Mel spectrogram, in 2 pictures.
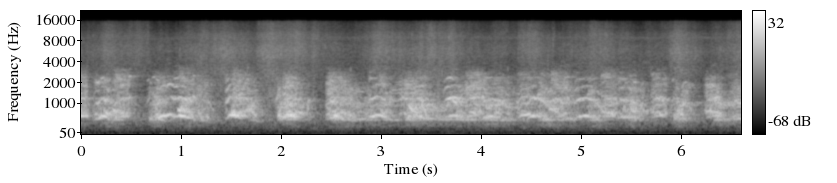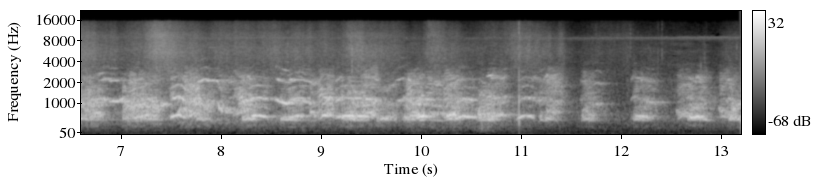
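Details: A pack of four hounds on an evening run on 16 August 2014: many overlapping, rapid baying and yelping voices in a dense, continuous chorus, pulsing several times per second.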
